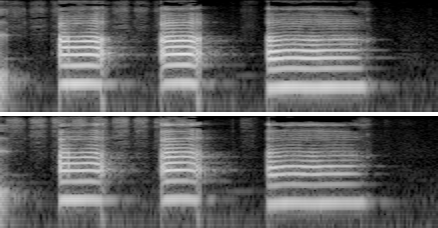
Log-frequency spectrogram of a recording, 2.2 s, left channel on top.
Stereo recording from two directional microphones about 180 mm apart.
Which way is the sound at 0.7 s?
30° left (ahead or behind).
